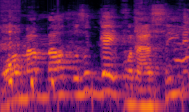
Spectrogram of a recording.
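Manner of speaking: put-on Southern US accent. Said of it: "why you sound like you live way down south".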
